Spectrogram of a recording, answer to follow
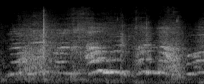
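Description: A young child talking in several short, high-pitched phrases.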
